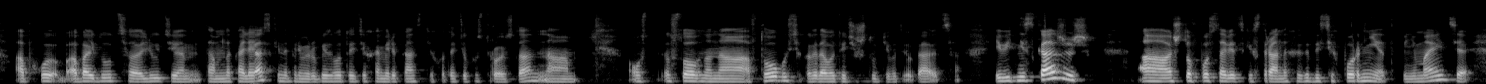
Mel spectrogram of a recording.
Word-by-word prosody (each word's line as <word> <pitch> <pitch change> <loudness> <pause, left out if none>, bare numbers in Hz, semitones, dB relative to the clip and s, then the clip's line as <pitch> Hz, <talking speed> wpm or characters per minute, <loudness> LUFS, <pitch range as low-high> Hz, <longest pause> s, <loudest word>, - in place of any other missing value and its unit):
обхо 145 +2 +1
обойдутся 150 0 +1
люди, 145 +1 -3
м, 130 -1 -3
там, 135 -1 -3
на 140 - -2
коляске, 140 +4 +1
например, 135 -2 -4
без, 140 +2 -1
вот, 140 0 -2
этих 140 +1 -7
американских, 135 0 -5
вот, - - -13
этих 135 0 -8
устройств, 125 -4 -5
да, 135 +4 +2
на 130 -7 -3 0.5
ус 145 0 -6
условно 145 -2 +2
на 135 -1 +1
автобусе, 175 0 0
когда 135 0 +2
вот 135 +1 -2
эти 140 0 -6
штуки 135 -1 -11
выдвигаются. 125 0 -5 0.3
И 155 - 0
ведь 165 +1 +1
не 180 - +4
скажешь, 220 +2 +6 0.4
а, 150 -1 +5
что 150 +2 +1
в 165 - -13
постсоветских 150 -3 0
странах 140 -1 0
их 145 +1 -4
до 145 - -3
сих 150 +1 -11
пор 155 -1 +3
нет, 160 -4 -2
понимаете? 170 - -1
145 Hz, 165 wpm, -23 LUFS, 135-155 Hz, 0.5 s, скажешь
